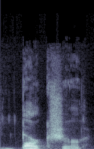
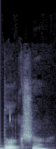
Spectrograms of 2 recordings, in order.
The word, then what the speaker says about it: Berkshire: He says, "Barkshire." Really? Barkshire. Barker. Not Birkshire. Barkshshire. No, it's not B. Bark.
